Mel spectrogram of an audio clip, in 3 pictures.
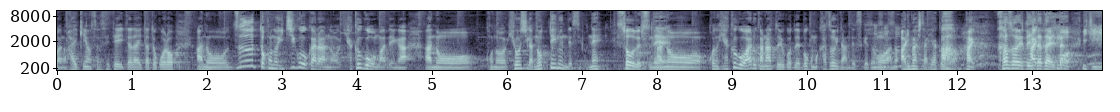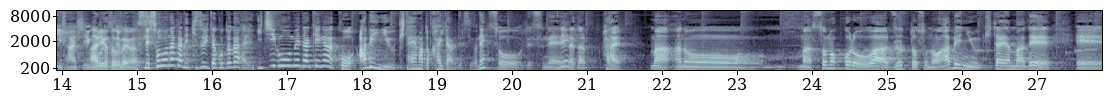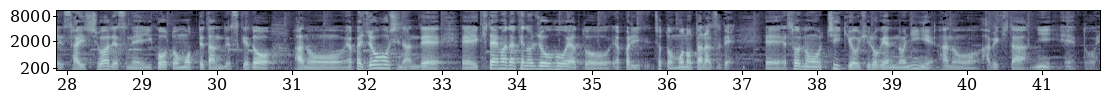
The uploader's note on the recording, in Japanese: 公開収録。1000KITA（千本北大路）で開催された平成28年度「第2回センキタフェスタ」～センキタで北区の魅力を再発見～でRADIO MIX KYOTO 公開生放送＆番組制作ワークショップ（地域防災）を実施しました！サテライトスタジオ（千本北大路 1000KITA STUDIO）。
